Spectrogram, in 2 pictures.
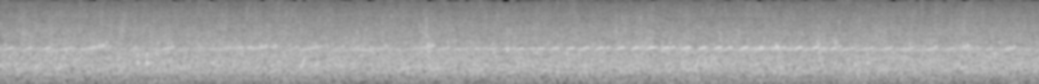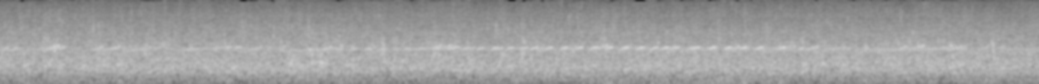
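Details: In a clear-flowing stream, Kajika frogs give long high trills at one steady pitch, swelling in two bouts with brief quieter gaps, set against continuous hissing water.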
